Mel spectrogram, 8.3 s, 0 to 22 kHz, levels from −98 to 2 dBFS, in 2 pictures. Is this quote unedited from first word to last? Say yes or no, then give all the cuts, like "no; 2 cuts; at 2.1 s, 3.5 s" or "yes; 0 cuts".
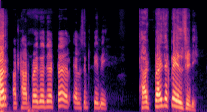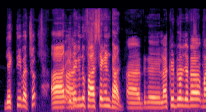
yes; 0 cuts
